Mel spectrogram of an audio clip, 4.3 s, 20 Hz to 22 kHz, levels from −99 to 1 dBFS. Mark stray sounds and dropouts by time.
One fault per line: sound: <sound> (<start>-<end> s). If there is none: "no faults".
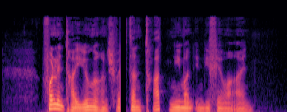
sound: dropout (1.8-1.9 s)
